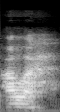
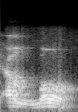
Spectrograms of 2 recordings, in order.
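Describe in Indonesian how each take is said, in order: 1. Bunyi l-nya tipis dan ringan. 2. Bunyi l-nya tebal dan berat. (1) "bukan Allah" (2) "kenapa lamnya dibaca tebal seperti itu?"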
